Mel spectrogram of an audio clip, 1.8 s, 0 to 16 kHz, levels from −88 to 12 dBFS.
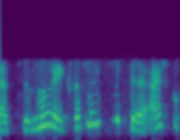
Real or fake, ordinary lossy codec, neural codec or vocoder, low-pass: real; AAC, 48 kbps; none; 14.4 kHz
